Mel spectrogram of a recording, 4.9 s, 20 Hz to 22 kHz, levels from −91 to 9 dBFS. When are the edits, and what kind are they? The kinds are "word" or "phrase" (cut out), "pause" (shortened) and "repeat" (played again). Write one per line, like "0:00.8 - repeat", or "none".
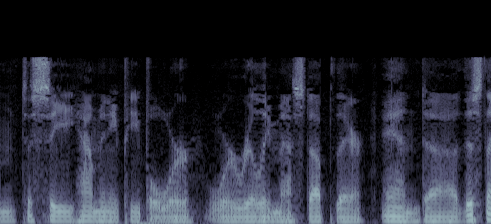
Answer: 0:03.7 - pause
